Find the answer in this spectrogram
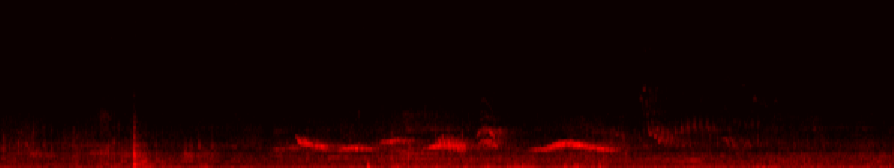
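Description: Birds chirping: a run of short rising-and-falling calls from about two to four seconds in, over a low steady rumble. A single faint click comes just before the first second.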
